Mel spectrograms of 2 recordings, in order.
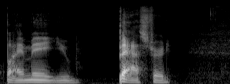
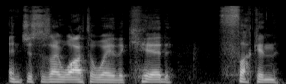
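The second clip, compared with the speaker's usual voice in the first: usual speaking voice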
